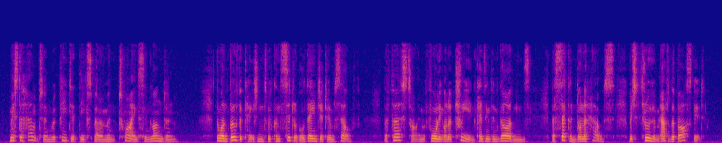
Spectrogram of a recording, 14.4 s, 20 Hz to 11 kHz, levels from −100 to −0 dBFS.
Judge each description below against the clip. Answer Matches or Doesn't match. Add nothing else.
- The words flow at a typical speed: Matches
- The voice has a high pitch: Doesn't match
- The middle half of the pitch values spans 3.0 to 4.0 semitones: Doesn't match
